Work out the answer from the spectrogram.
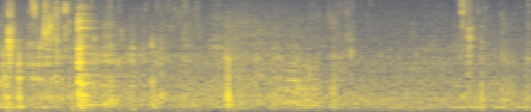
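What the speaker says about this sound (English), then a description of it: "let's mix it up a little bit here and scoop some out" A spoon stirs and scoops pork hominy stew with sweet potatoes in an Instant Pot, giving soft wet squelches and light scraping clicks against the pot, fairly quiet and close.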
